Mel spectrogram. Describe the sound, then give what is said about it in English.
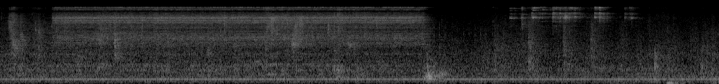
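Tap water runs steadily while hands are washed at a sink during cooking, a smooth hiss for about four seconds that then stops. A few faint drips and small knocks follow in the quiet. “So I'm gonna wash my hands really, really well.”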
